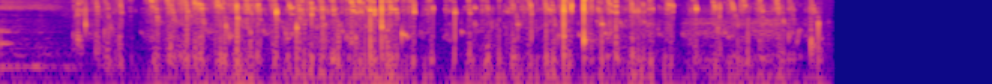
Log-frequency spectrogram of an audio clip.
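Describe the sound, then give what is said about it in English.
Wine slurped to aerate and taste it: a bubbly, gurgling draw of liquid lasts just under three seconds, then stops abruptly into silence. “I hate to call it a slurpy sound, but it is a slurpy sound when you actually aerate and actually taste the wine.”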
